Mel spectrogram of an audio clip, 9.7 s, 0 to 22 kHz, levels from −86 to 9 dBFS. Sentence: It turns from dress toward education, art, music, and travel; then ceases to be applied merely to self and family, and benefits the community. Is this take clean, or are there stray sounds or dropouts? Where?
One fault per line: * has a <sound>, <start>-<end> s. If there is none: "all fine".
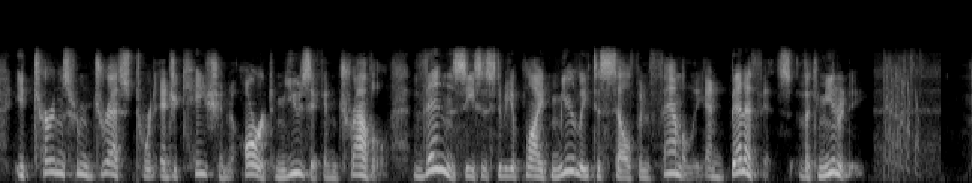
* has a chirp, 8.8-9.3 s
